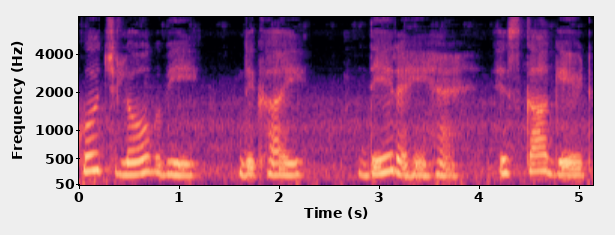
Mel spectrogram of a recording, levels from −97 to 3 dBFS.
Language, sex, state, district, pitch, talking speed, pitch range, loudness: Hindi, female, Punjab, Fazilka, 215 Hz, 115 wpm, 205-245 Hz, -15 LUFS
